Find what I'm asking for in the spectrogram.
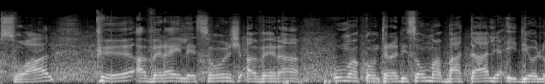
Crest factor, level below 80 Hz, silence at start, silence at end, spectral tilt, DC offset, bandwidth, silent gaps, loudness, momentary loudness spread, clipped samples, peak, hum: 12 dB; -42 dBFS; 0 s; 0 s; -5.5 dB/octave; under 0.1%; 13.5 kHz; none; -17 LUFS; 4 LU; under 0.1%; -4 dBFS; none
